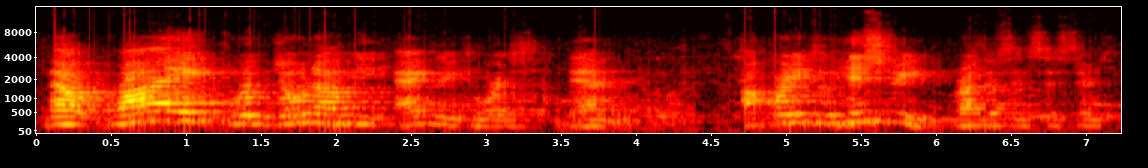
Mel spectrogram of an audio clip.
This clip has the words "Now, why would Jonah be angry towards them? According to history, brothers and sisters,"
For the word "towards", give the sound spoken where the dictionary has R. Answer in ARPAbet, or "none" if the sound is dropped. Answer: R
